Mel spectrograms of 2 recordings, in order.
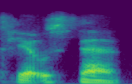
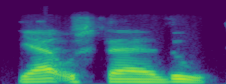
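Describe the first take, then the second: First: The last word ends without a final vowel. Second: The last word ends with a final u vowel. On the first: It is casual conversational speech. "dalam percakapan biasanya tidak dibaca harakat terakhir" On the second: It is the full grammatical form. "mabniun ala dhamm"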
